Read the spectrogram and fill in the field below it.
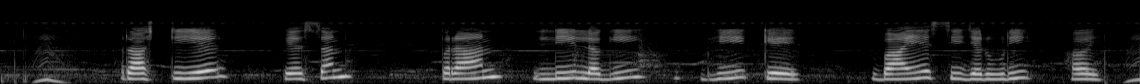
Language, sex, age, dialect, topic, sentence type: Magahi, female, 25-30, Central/Standard, agriculture, statement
